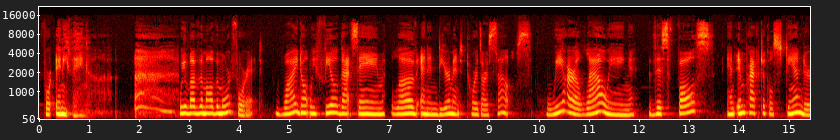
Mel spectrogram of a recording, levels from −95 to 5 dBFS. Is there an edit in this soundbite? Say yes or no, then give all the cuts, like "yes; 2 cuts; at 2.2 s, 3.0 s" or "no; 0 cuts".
yes; 1 cut; at 2.8 s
